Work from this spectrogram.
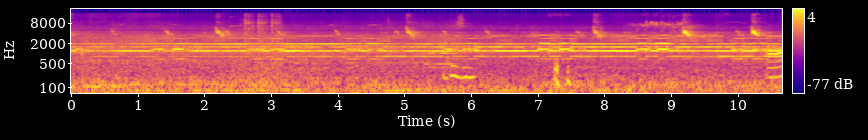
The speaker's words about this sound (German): Schon wieder Sirene hier.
